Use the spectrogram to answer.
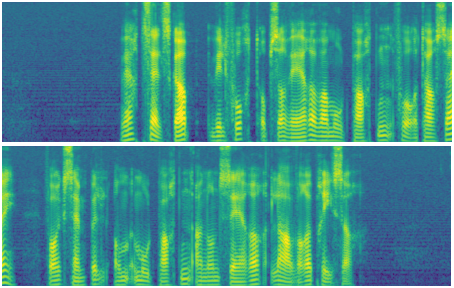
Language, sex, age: Norwegian, male, 43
